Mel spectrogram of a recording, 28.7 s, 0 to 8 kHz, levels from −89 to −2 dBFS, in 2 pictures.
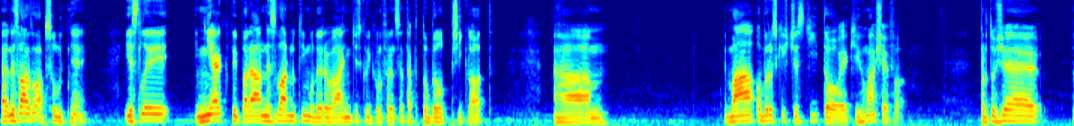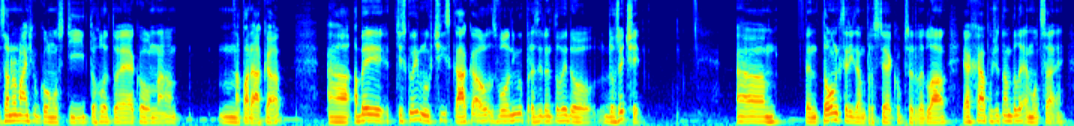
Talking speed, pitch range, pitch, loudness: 115 wpm, 115-135 Hz, 125 Hz, -26 LUFS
